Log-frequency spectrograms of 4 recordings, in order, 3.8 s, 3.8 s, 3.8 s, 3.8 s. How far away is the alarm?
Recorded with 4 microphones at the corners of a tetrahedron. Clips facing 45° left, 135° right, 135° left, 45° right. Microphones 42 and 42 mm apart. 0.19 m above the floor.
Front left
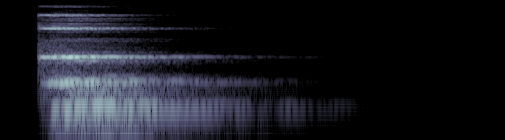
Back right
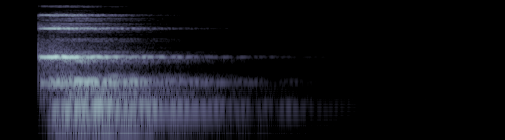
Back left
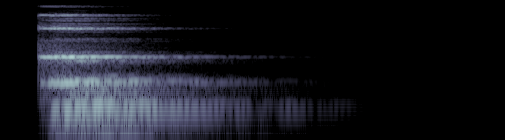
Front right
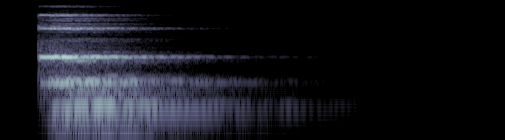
About 1.8 m.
